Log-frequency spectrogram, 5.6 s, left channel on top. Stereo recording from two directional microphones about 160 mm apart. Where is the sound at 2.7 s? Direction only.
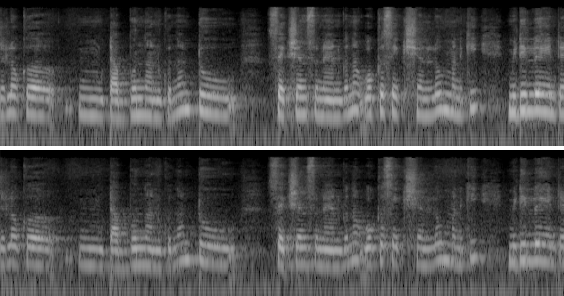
45° left (ahead or behind).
